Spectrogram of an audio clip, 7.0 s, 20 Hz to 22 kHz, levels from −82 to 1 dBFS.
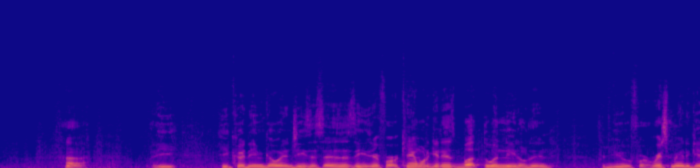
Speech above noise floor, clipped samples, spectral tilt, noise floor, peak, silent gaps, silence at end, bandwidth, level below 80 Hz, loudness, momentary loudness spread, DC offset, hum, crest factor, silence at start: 27 dB; under 0.1%; -7 dB/octave; -64 dBFS; -20 dBFS; none; 0 s; 13.5 kHz; -74 dBFS; -38 LUFS; 10 LU; under 0.1%; none; 18 dB; 0.6 s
